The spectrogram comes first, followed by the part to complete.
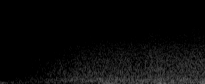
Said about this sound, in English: Only a few feet away from the Uducton archaeological dig site, waves from a storm are crashing into the shore.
